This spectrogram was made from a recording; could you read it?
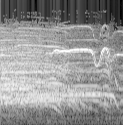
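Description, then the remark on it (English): A crowd of a few hundred admirers of Palin cheers steadily outside a mall in Michigan as she addresses them after arriving in her Going Rogue bus, with several rising and falling whoops and yells standing out above the continuous, fairly loud roar. “When Palin arrived in her Going Rogue bus that's painted to look like her book cover, she addressed a crowd of a few hundred admirers waiting outside of the mall here.”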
